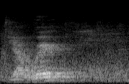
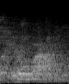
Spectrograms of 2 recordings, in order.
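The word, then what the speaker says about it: Yahweh: de mi señor porque mi señor en hebreo su su nombre no se puede pronunciar porque son puras consonantes una y una H una W y otra H Cómo podemos pronunciar así su nombre entonces con con el pasar de los años se fueron añadiendo las vocales para que podamos mencionar yahwe o yah o Jehová y queé significa el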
